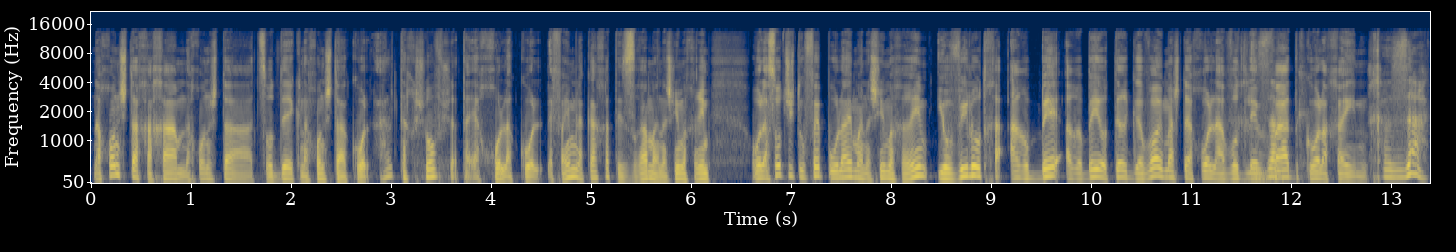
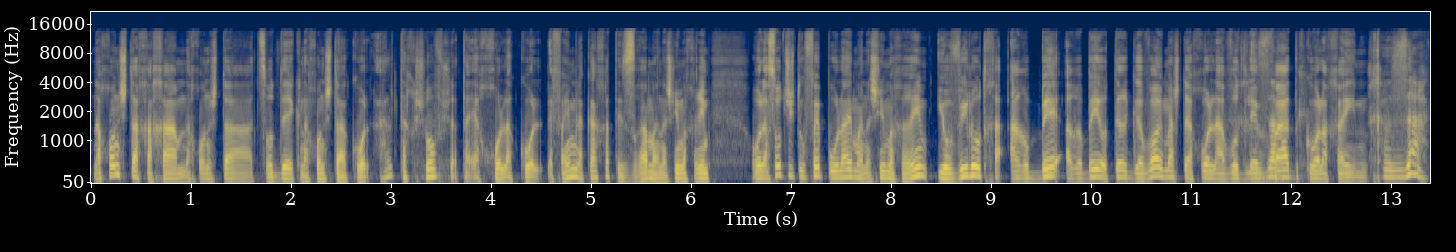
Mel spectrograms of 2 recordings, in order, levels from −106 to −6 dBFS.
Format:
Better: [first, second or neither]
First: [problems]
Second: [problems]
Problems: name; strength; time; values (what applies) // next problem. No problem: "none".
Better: neither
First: none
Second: none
